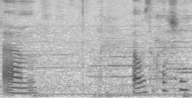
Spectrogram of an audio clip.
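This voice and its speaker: A woman's voice: low voice, lively intonation, slow pace, vocal fry, rough recording. A young woman chatting casually as a game streamer, rambling and a bit hesitant. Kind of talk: casual livestream chat. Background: loud game music and dialogue.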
